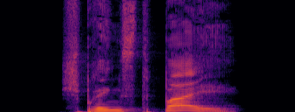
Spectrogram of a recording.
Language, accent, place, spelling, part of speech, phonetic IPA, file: German, Germany, Berlin, springst bei, verb, [ˌʃpʁɪŋst ˈbaɪ̯], De-springst bei.ogg
- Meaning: second-person singular present of beispringen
